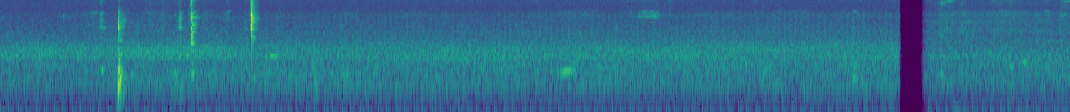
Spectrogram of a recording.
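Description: Chrome headlight bezels clinking three times against metal parts over a steady outdoor background hum. The sound drops out briefly near the end.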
